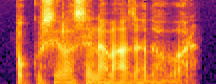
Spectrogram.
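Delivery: ordinary delivery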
